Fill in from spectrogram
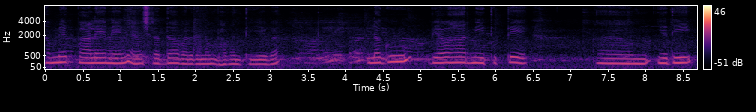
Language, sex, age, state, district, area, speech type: Sanskrit, female, 45-60, Tamil Nadu, Chennai, urban, spontaneous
